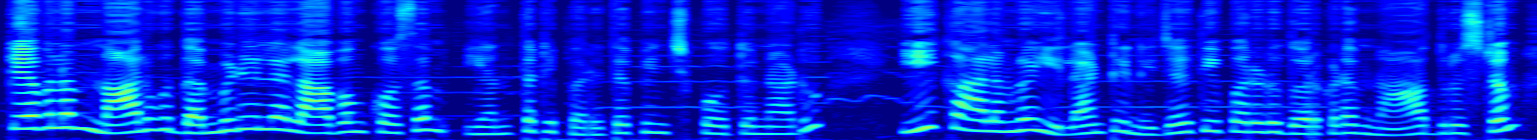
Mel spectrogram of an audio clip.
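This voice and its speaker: A woman's voice: fairly high pitch, lively intonation, normal speed, a little mellow, lightly acted. A woman voicing a gullible male villager thinking aloud in earnest admiration, in a moral story. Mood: admiring.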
